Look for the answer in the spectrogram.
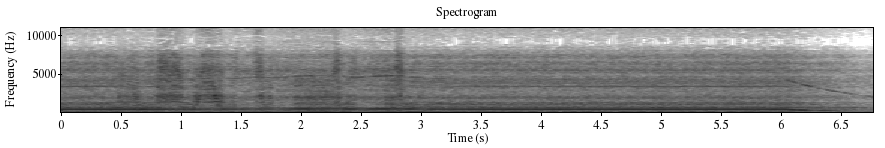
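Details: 2191 upright vacuum after cleaning bin, brush roller and dusting brush: clean motor whine holding one pitch, sliding smoothly down at switch-off; runs healthy.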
